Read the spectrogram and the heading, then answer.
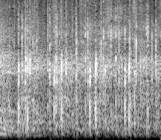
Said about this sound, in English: Yeah. All right. That was all the ladies clapping.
